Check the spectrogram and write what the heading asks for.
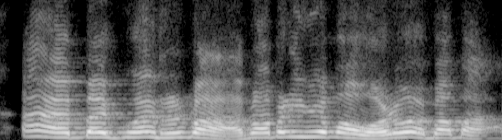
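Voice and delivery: rapid, high mock-Italian chatter; Italian driver. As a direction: jabber like a chatty Italian cabbie, hands flying. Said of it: "Luigi's going".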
